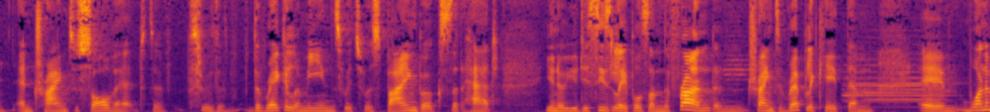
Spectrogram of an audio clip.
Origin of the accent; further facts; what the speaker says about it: Ribe, Southern Denmark, Denmark; So I grew up in Denmark, small city, oldest town in Denmark.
